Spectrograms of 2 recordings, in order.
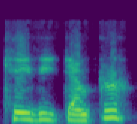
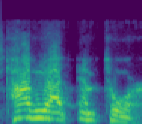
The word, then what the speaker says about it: caveat emptor: It is not pronounced kvmper. It's it's caveat emptor means let the buyer beware.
